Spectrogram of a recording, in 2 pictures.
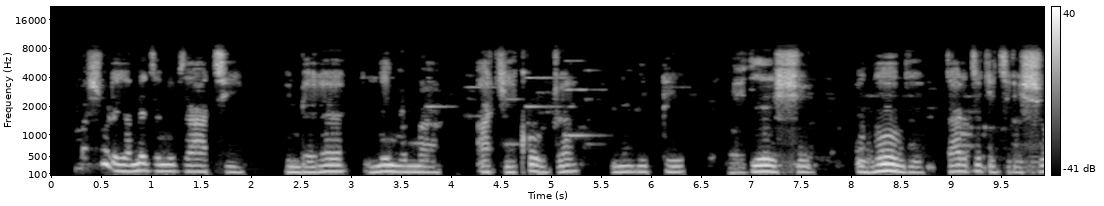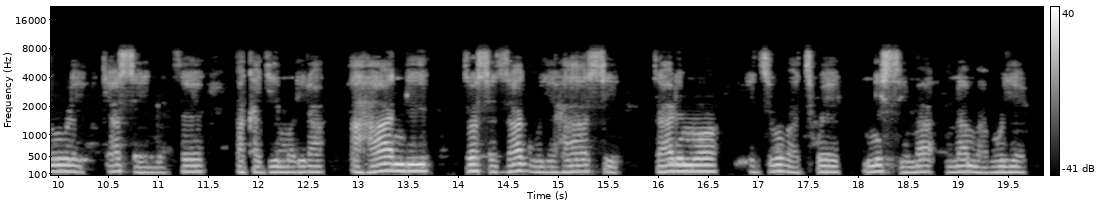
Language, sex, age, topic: Rundi, male, 25-35, education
